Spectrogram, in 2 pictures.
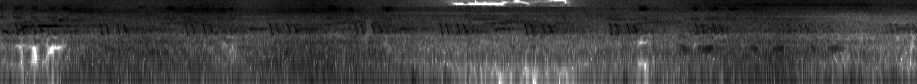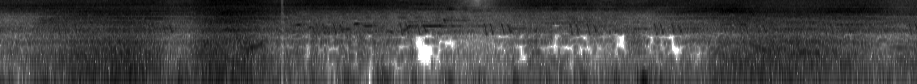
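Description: A steady chorus of chirring insects. A breathy rushing noise swells and fades several times over it.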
